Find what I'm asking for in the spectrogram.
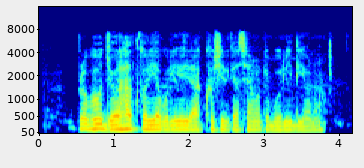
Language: Bangla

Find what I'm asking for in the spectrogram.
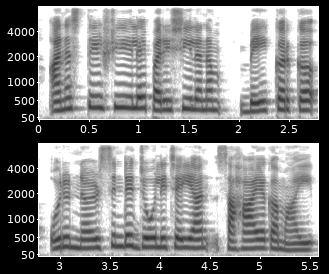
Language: Malayalam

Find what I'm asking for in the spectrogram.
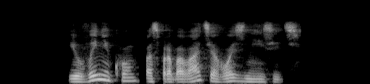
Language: Belarusian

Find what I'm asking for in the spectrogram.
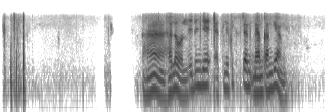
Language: Santali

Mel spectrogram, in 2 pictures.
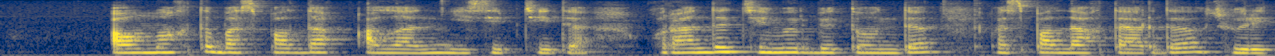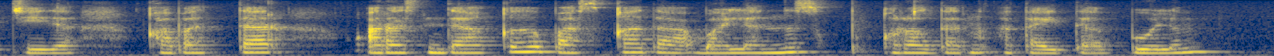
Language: Kazakh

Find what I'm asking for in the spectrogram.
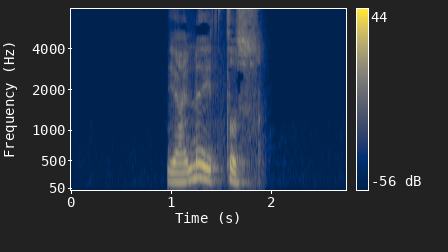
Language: Kabyle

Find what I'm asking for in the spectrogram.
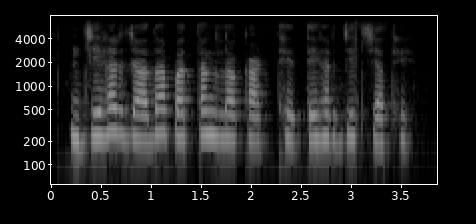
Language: Chhattisgarhi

